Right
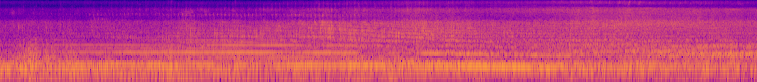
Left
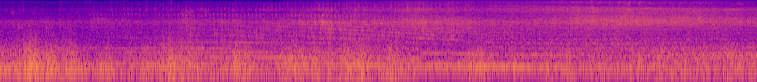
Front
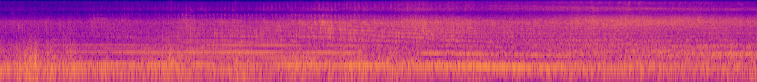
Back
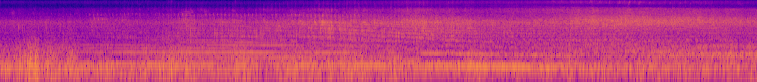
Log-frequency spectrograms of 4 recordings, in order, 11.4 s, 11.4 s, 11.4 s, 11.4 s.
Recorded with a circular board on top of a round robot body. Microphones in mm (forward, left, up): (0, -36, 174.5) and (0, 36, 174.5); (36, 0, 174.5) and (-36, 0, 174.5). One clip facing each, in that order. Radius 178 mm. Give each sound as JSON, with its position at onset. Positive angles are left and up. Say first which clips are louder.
{"t": 0.0, "sound": "a helicopter", "louder": "right 3 dB, back 1 dB", "azimuth_deg": -75}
